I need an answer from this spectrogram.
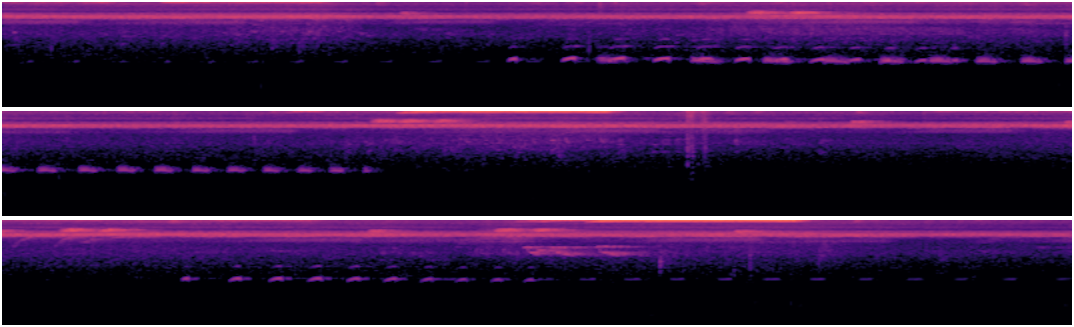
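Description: White-eared brown dove calling: a run of quick low hoots, about four a second, that swells and then fades, given a few seconds in and again more softly about fifteen seconds in. A steady high insect buzz lies under it.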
